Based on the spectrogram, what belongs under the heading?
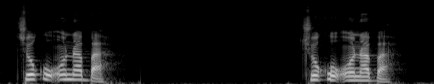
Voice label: "cuko onvpv", Muscogee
